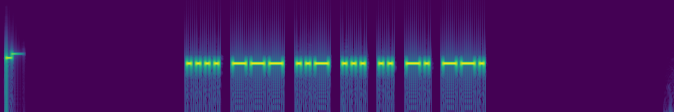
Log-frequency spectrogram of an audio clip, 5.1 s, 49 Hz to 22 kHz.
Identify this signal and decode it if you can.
Morse code, heard as a keyed tone, about 35 wpm, 700 Hz. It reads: HOUSING
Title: Seven Letter Words - 35wpm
